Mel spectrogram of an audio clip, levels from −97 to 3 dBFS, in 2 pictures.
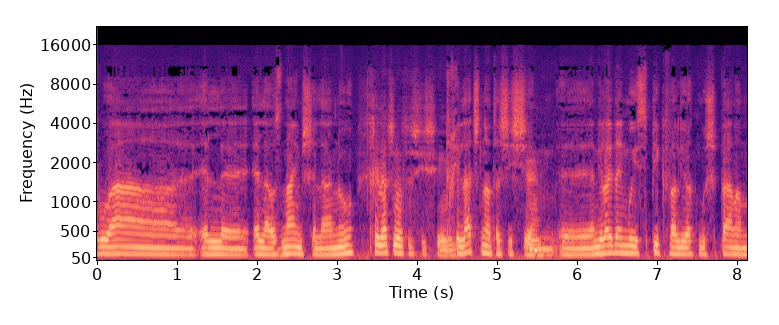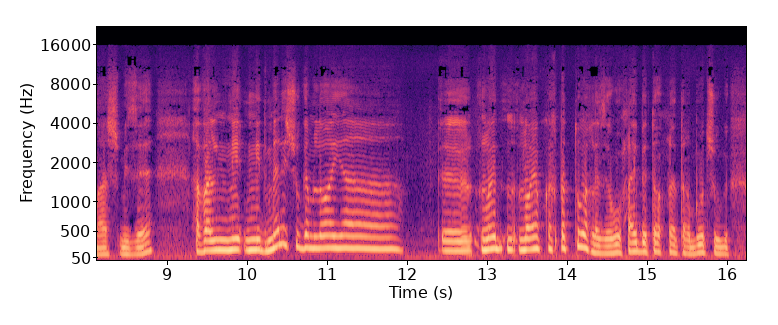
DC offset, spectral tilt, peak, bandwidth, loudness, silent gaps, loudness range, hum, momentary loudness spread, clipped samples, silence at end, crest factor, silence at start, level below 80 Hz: under 0.1%; -6.5 dB/octave; 0 dBFS; 14.5 kHz; -12 LUFS; none; 3 LU; none; 7 LU; under 0.1%; 0 s; 10 dB; 0 s; -40 dBFS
